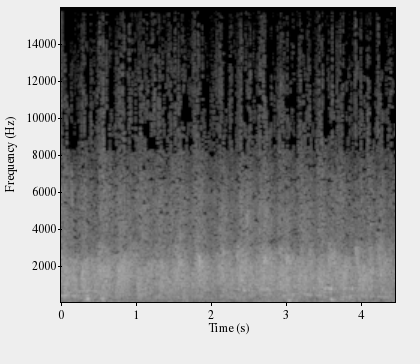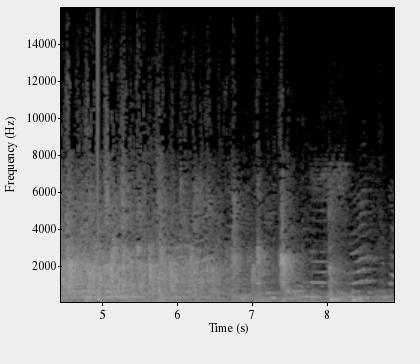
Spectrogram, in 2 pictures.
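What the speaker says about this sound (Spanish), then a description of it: "Que se oiga ese aplauso para nuestros niños y artistas" At a Christmas concert, the audience gives sustained applause for the children and artists, dense clapping mixed with scattered voices and children's chatter, gradually thinning out near the end.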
